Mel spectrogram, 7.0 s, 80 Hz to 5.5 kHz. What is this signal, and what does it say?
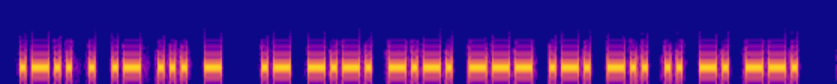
Morse code, heard as a keyed tone, about 25 wpm, 600 Hz. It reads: LEAST ACCORDING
